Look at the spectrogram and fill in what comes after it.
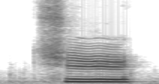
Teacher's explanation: This is called chi, first tone, flat tone, chi, which means to eat.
